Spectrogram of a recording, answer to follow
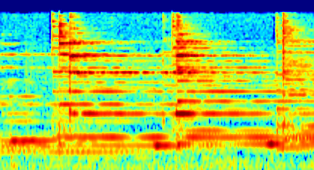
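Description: English handbells rung by a bell choir: three sets of strikes about two-thirds of a second apart, each bell ringing on so the notes overlap in a sustained, shimmering chord.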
